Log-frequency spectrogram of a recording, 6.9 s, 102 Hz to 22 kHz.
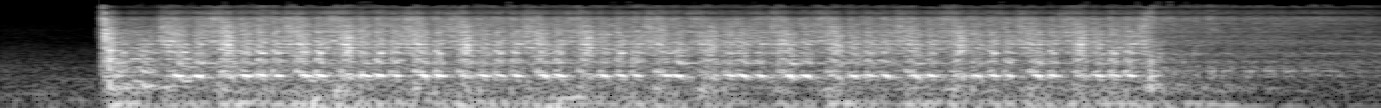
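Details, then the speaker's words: $100 Chevy 350 V8 with fitted intake manifold, going in 1972 Chevy 4x4 truck, start attempt: starter spins steadily about five seconds with no firing; owner hears no fuel, suspects ignition timing is off; crank no start. "I don't hear any gas in there. I'm like not getting any fuel. I think our timing might be off."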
